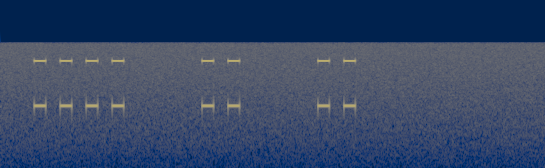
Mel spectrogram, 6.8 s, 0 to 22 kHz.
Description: Beep code, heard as beeps from a small speaker, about 1650 Hz. 4-2-2. In Phoenix BIOS tables: shutdown test failure.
